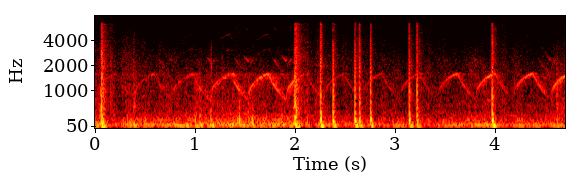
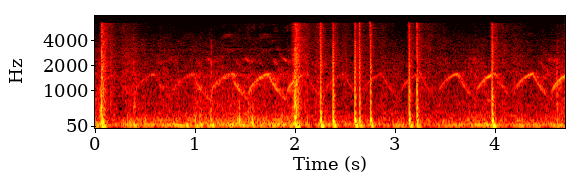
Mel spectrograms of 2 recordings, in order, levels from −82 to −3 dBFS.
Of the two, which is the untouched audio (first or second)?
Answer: first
